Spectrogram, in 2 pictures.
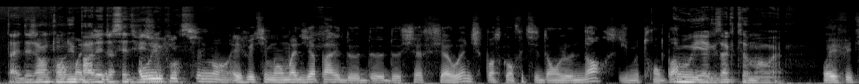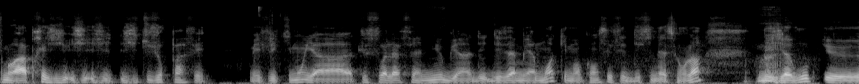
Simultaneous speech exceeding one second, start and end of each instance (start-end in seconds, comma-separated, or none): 0.6-2.0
